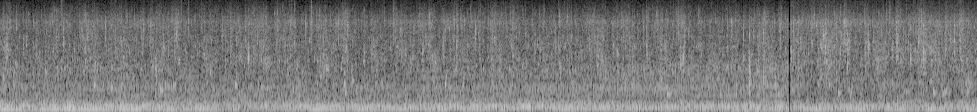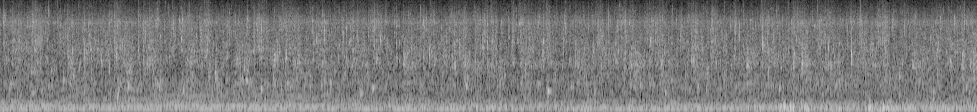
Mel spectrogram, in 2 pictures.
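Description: Water falling into a garden fish pond, trickling and splashing steadily, with a steady low hum underneath.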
